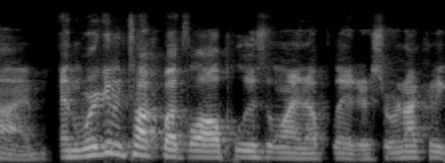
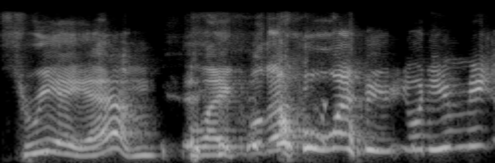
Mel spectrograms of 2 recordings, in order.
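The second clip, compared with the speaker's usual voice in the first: taken aback, rising into a higher stammer; mock incredulous; 7 semitones higher than usual. Performer reacting to a text about a late slot, mock incredulous. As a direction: act thrown by the news, laughing a little.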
